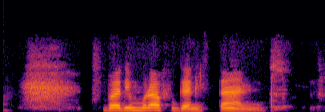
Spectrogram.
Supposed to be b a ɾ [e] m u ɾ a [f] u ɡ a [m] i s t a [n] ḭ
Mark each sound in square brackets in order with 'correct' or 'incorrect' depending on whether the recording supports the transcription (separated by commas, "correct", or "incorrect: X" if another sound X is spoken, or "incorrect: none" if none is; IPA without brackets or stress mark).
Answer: incorrect: i, correct, incorrect: n, correct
